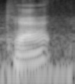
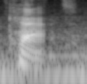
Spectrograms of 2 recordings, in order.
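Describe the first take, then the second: First: The final t is held and not released. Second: The final t is released with audible air. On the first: "usually we say hit and cat" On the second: "and not hits or cat, though we can"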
